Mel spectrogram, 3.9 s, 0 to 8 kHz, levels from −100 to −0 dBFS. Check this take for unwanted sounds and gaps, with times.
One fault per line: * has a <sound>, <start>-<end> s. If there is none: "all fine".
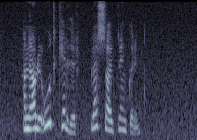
all fine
